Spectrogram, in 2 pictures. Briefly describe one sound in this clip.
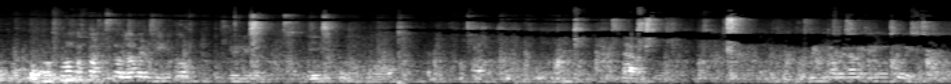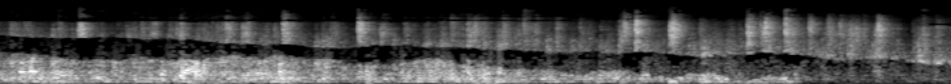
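Plastic tiles clack and rattle as hands shuffle and stack them on a table.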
